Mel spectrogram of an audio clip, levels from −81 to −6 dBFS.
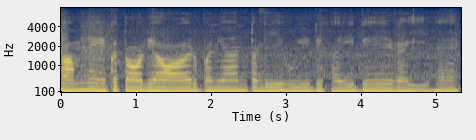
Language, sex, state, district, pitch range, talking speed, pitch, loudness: Hindi, male, Uttar Pradesh, Lalitpur, 115-120 Hz, 125 wpm, 120 Hz, -19 LUFS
